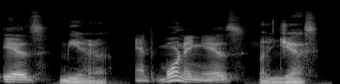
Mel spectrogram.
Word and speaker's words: mëngjes: mëngjes, This letter represents a schwa sound, and you'll see this a lot in Albanian. But notice that it's reduced and almost not heard at the end of words. mirë, And notice that this digraph is pronounced as a palatal ja, similar to j, except that the tongue is retracted towards the palate.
